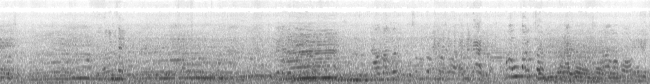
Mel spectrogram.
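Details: Black Grandong cattle, agitated during unloading from a truck, give long low sustained moos that waver and bend downward, overlapping one another, with faint human voices and background noise throughout.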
